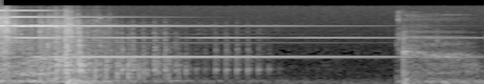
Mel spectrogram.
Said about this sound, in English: Okay, so I'm getting really tired about talking about money all the time and hearing this stupid cha-ching sound every time I say dollars. Okay, I get it.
